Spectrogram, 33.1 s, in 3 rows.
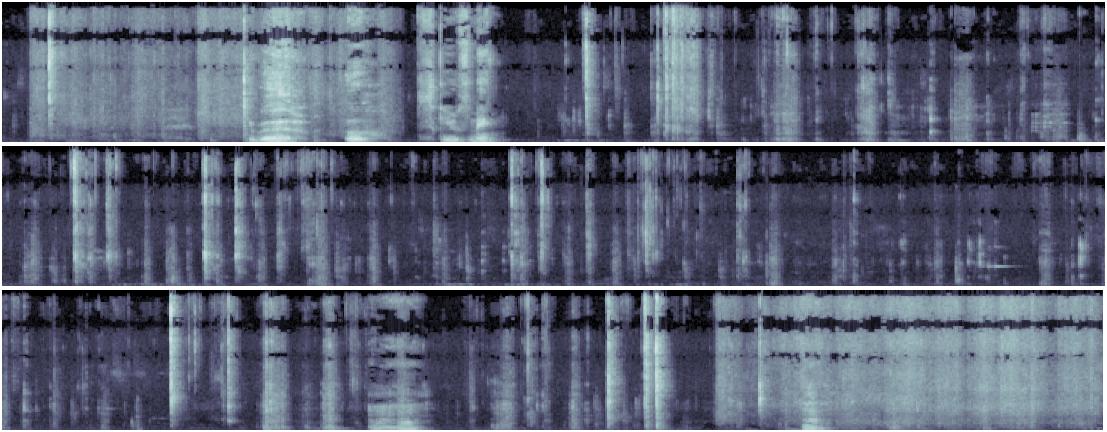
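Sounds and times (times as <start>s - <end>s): chewing crispy food: 5.0s - 33.0s.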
